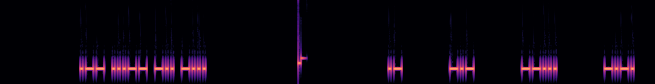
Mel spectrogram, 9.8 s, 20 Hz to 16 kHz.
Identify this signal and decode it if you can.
Morse code, heard as a keyed tone, about 31 wpm, spaced as for 15 wpm, 700 Hz. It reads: W3DB AK7C
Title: USA Call Signs - 4 Characters - 6x Character Spacing - 30wpm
